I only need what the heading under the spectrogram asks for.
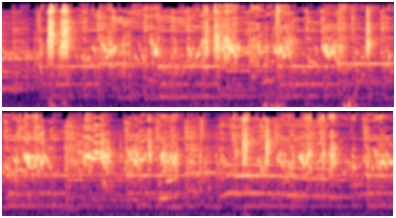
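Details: A budgie described as happy chatters in rapid, buzzy high warbles and clicks, coming in bursts every second or so over a background of sustained music notes.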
